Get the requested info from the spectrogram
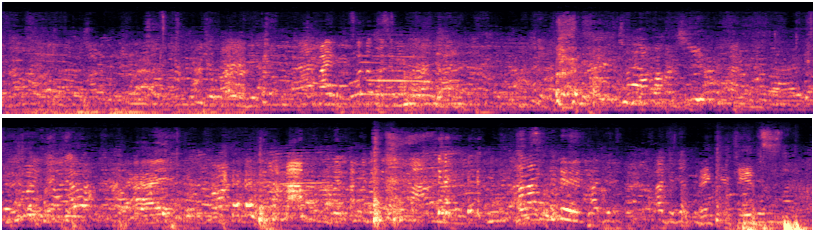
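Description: Low background chatter of many children's voices talking over one another, with no single clear speaker.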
